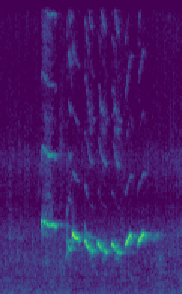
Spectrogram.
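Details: Orange-headed thrush in morning song, intended as therapy for birds that won't sing: a steady high whistle leading into a chain of wavering, rolling whistled notes.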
